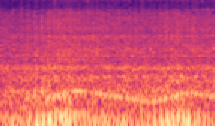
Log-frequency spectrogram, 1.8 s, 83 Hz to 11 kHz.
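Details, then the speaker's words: Yamaha R15 V3 at idle with charging problem: low droning ghun-ghun hum with wavering growl from engine; faulty stator coil plate, crank bearing also to be checked. "आप देख सकते हो घुन घुन जैसी आवाज आ रही है तो इसके अंदर मैं सारी चीज खोल के दिखाता हूं कि इसमें क्या प्रॉब्लम है"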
